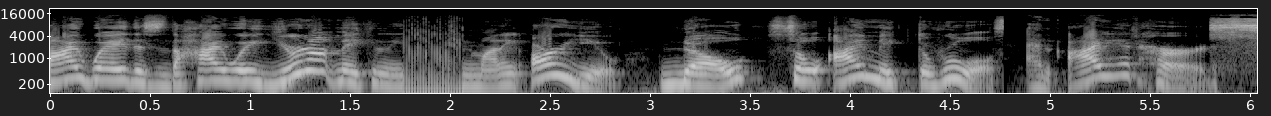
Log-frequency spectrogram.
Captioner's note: beep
